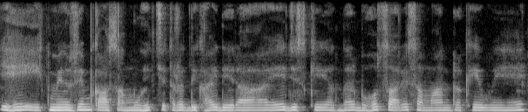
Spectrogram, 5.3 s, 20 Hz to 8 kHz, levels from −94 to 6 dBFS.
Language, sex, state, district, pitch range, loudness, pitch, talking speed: Hindi, female, Chhattisgarh, Korba, 180-195 Hz, -18 LUFS, 190 Hz, 205 wpm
